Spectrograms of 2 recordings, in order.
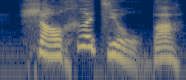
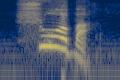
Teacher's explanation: Если вам надо подчеркнуть, что я советую вам делать что-то, то вы можете поставить на конце предложения специальную побудительную частицу «ба». Как и все другие служебные частицы, она произносится с легким тоном.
